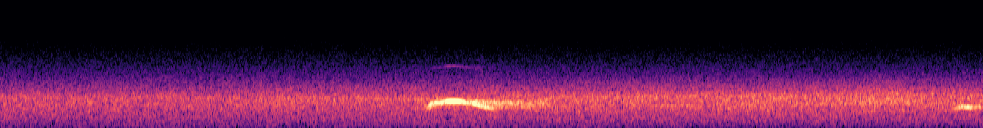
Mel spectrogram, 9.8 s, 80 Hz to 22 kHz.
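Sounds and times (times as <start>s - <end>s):
constant background hiss: 0.0s - 9.8s
tawny owl hooting at night in Somerset: 4.2s - 5.6s, 9.5s - 9.8s.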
